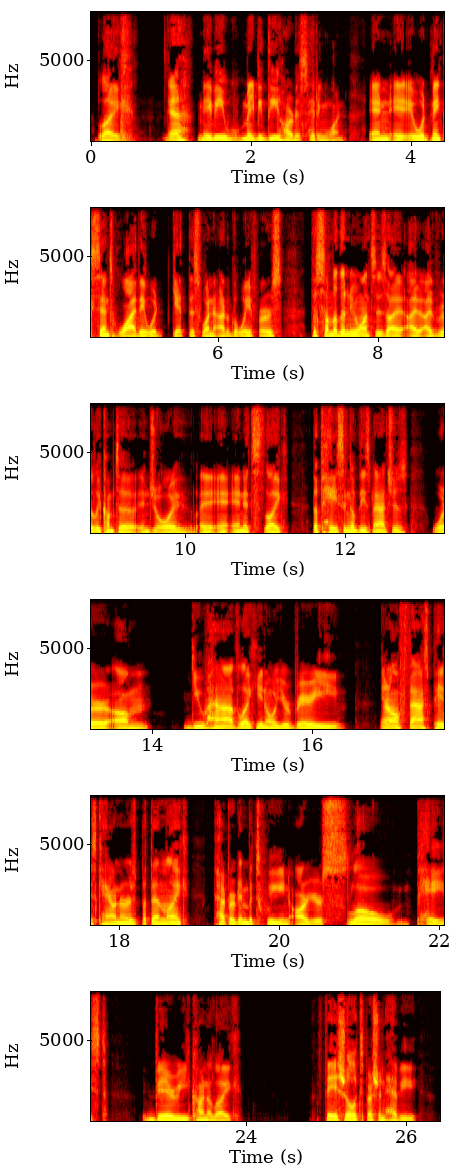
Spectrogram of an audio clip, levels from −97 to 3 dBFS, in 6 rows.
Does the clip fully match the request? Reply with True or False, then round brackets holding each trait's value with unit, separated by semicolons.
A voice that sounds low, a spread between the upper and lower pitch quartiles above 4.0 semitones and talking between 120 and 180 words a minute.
True (100 Hz; 4.5 semitones; 175 wpm)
